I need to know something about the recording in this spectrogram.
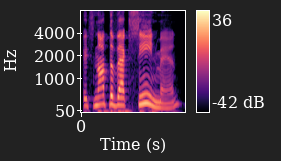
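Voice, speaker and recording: A man's voice: high-pitched, very animated, takes it slowly, bright, forceful tone, clear, resonant tone, no echo, clean studio sound. A man in his thirties ranting in casual reaction commentary, profane and exasperated. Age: 30s. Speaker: streamer reacting to clips.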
